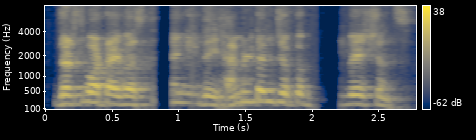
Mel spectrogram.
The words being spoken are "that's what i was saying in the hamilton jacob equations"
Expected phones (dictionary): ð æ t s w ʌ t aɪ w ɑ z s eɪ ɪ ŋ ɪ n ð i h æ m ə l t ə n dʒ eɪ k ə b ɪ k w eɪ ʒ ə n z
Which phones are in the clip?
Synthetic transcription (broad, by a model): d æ t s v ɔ t aɪ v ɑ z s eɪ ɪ ŋ ɪ n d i h æ m ə l t ə n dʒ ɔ k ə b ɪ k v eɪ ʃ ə n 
